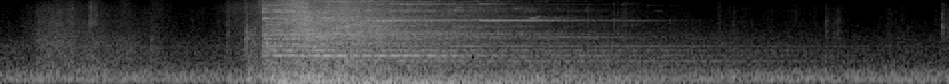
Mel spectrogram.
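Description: A bright, shimmering chime rings out and slowly fades.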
